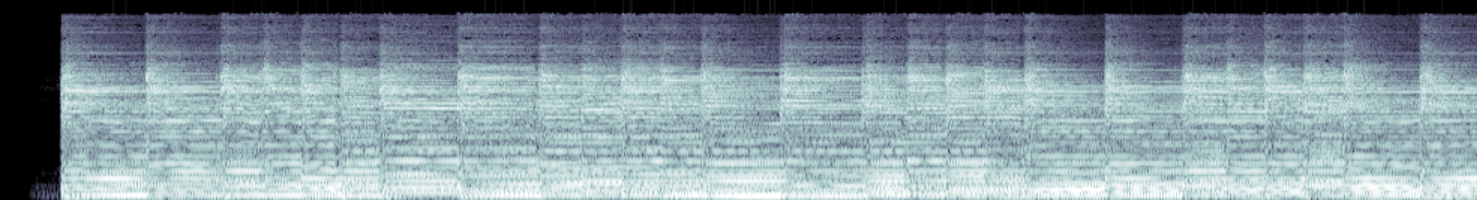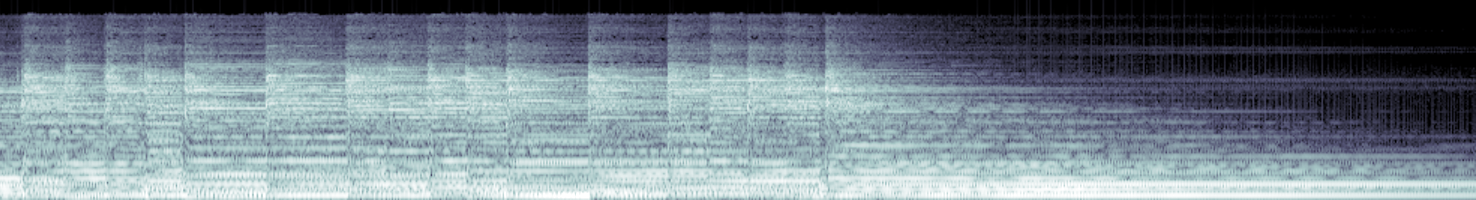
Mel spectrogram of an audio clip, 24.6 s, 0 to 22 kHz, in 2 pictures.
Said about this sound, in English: This last chorus really hangs on that last chord, and rather than being seven bars, it's pulled out to 10.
